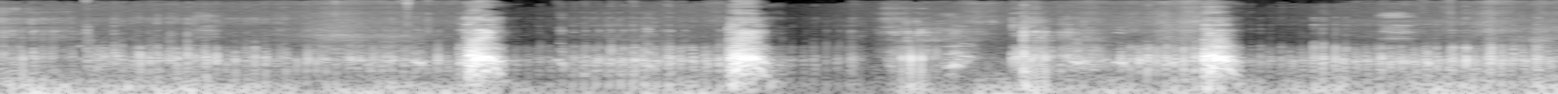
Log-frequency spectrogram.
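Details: Pet dog Charlie, defending his Christmas hot dog, lets out deep, rough growls broken by sharp bursts of snarling about every one to two seconds, with music and a person's voice alongside.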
